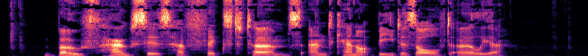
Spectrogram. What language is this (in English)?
English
